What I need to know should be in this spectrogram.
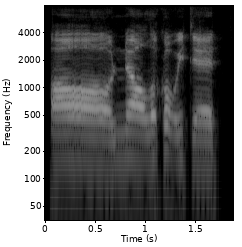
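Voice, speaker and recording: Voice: medium pitch, moderate pace, no room sound, narrow, tinny audio. A young adult gaming streamer chatting casually and muttering reactions over gameplay.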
